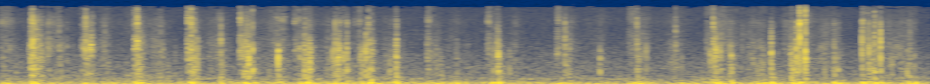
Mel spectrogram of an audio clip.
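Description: A small clear plastic zip-lock bag holding white plastic collar stays, lying flat on a towel, is scratched and brushed with the bristles of a small brush. The result is a quiet, rapid series of short, bright scratchy crinkles and taps over a soft low rumble.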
